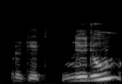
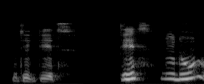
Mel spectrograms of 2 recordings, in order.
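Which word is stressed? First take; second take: nu; dit. First: The stress is on "nu". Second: The stress is on "dit".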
